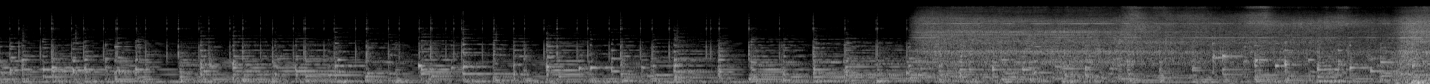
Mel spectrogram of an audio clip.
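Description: Durango & Silverton steam train venting steam: a loud, steady broadband hiss bursts in about two thirds of the way through and carries on to the end, following rhythmic mechanical clanking.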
